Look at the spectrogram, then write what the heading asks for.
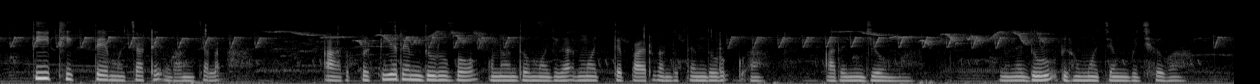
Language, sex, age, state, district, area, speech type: Santali, female, 18-30, West Bengal, Malda, rural, spontaneous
